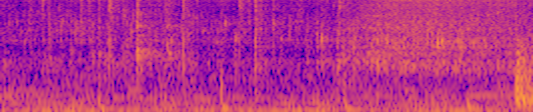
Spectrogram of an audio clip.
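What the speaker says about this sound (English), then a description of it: "I'm going to put these in the pan. I'm going to put it sort of fat side down" Pork steaks frying fat side down in a hot pan, a continuous close hiss of sizzling fat with a few soft periodic taps, no talk.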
